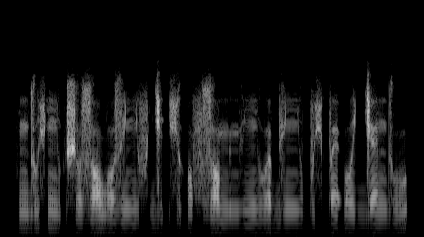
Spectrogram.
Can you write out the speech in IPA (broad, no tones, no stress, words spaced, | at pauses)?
nduçɲuʔʃo zɔwozɪɲɪf ɟiʔçʊʔɔf zɔmʲʊmʲu ɲuə̯bʲɛ ɲʊpuçpɛʔoə̯ ɟɛndu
